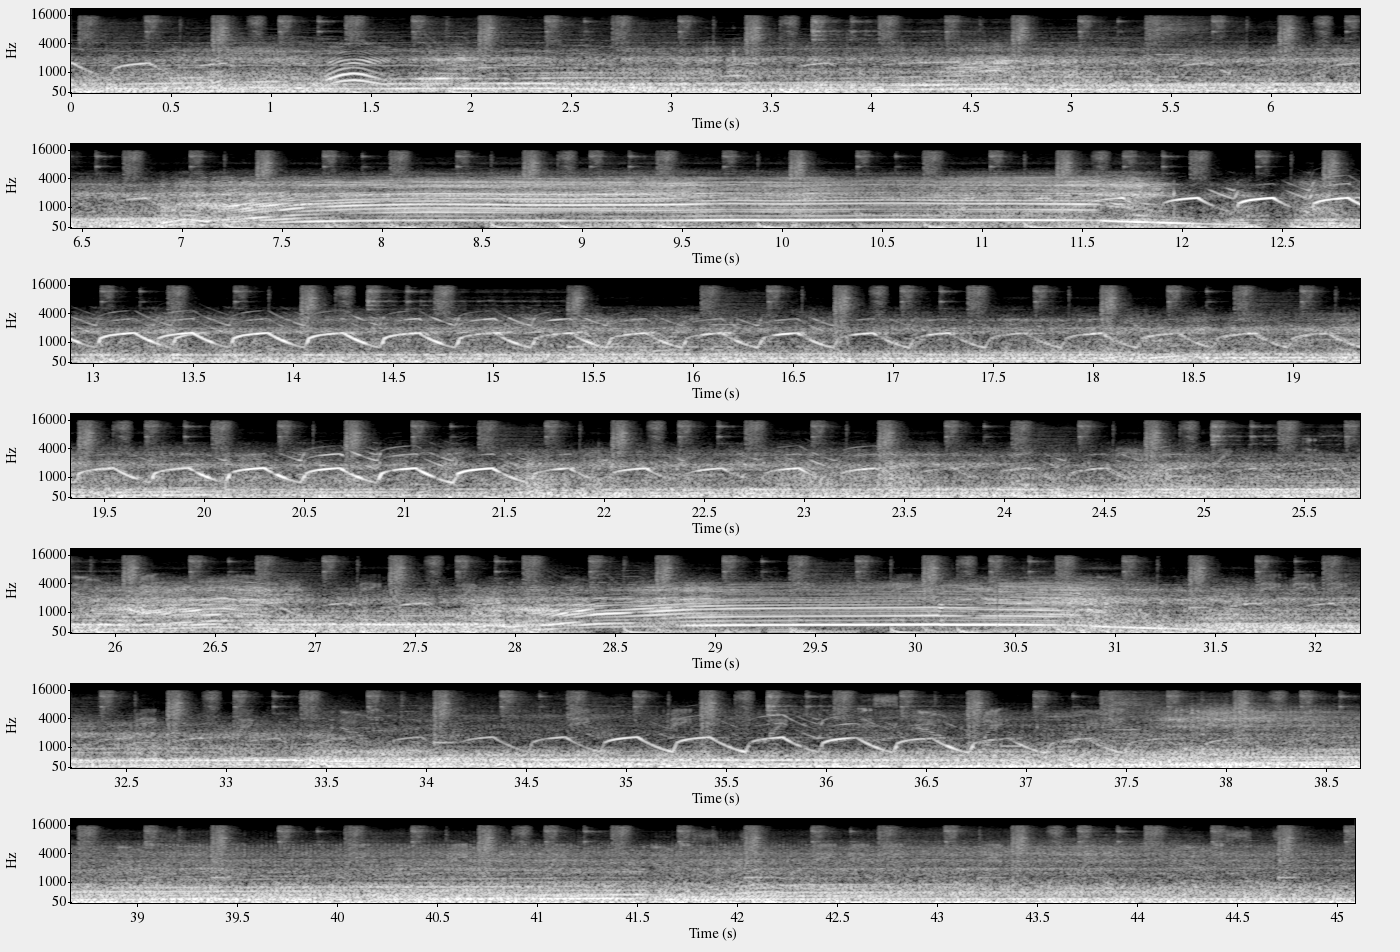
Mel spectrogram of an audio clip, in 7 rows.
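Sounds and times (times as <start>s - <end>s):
police siren wailing and yelping: 0.0s - 2.4s, 6.7s - 39.5s
running vehicle noise: 0.0s - 45.0s.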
